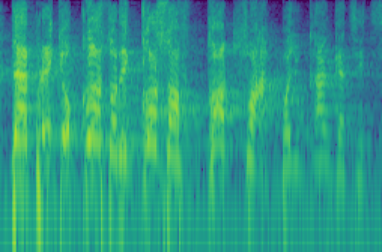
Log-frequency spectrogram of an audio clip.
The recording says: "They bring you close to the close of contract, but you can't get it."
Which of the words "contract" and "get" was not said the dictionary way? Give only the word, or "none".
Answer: contract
